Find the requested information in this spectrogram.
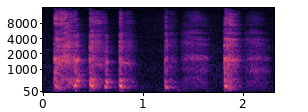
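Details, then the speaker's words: Woman with a very bad cough, attributed to a virus/cold that also affected her ears: five sharp coughs in two quick clusters, some with a short rough tail; repeated dry-sounding cough. "I always had a very very bad cough and I went how am I gonna speak to this group about all of us having innate health when I look so obviously ill"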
